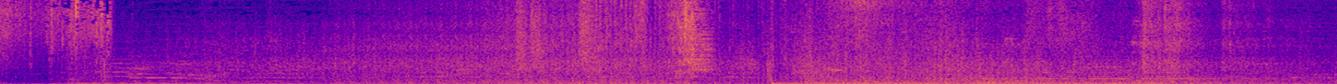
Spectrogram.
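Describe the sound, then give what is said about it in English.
A bomb hits a warship broadside in a wartime battle scene. A heavy, low boom surges partway through and swells into loud, sustained rumbling over an already noisy, roaring background. “Commander Bolton gestures to the ship's petty officer just before another bomb hits the vessel broadside.”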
